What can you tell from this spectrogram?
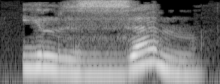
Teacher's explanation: That Z sound tells me it's more than one person who likes chocolate.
